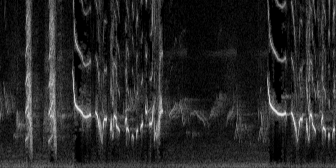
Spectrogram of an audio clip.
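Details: Singing to attract wild birds, a White-rumped shama on soft food gives two harsh rasping notes, then a fast cascade of whistled slurs and ticking notes, a pause, and another whistled phrase.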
